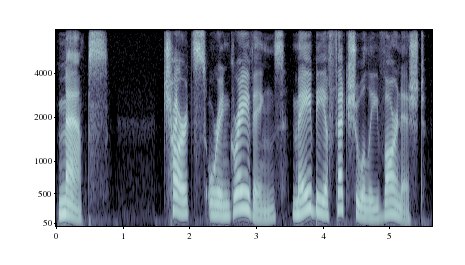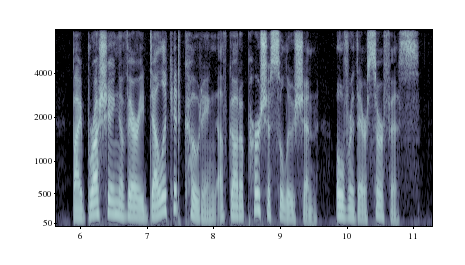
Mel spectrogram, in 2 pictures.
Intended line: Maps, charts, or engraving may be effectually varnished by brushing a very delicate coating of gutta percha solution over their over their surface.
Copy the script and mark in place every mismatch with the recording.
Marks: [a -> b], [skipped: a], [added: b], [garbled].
Maps, charts, or [engraving -> engravings] may be effectually varnished by brushing a very delicate coating of gutta percha solution over their [skipped: over their] surface.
